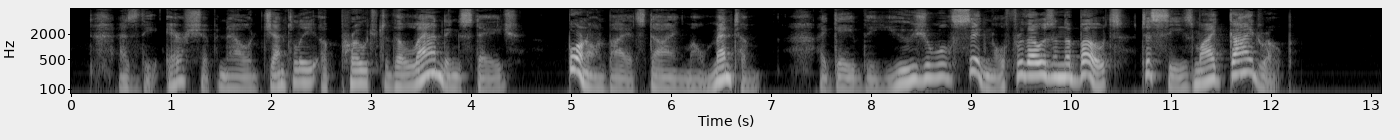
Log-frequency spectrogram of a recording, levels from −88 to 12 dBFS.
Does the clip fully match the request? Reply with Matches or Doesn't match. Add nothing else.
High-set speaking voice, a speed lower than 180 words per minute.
Doesn't match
